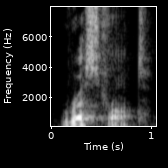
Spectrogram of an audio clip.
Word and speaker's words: restaurant: In American English, people tend to pronounce it as 2 syllables, restaurant.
